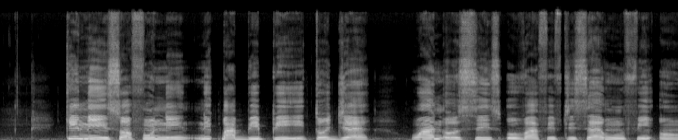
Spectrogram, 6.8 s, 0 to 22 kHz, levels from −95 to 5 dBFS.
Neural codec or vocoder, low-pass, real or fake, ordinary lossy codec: vocoder, 48 kHz, 128 mel bands, Vocos; none; fake; none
